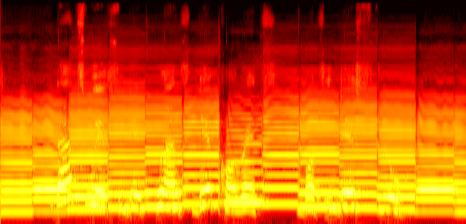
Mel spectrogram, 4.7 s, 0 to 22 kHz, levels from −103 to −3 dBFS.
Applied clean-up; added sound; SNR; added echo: none; Wind instrument, woodwind instrument; -3 dB; none.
